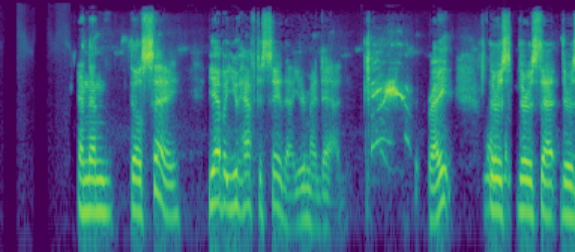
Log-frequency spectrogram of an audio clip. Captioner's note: laughs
